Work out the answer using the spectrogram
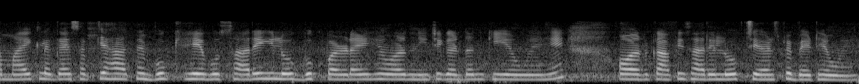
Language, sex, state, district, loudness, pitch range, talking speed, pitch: Hindi, female, Bihar, Darbhanga, -23 LUFS, 230-250 Hz, 215 wpm, 235 Hz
